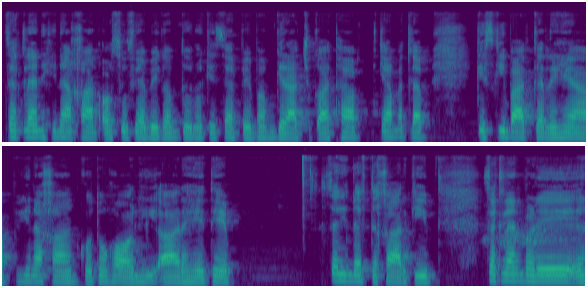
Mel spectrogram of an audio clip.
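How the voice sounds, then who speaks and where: A woman narrating an audio novel in a steady, even reading voice. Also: deep voice.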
